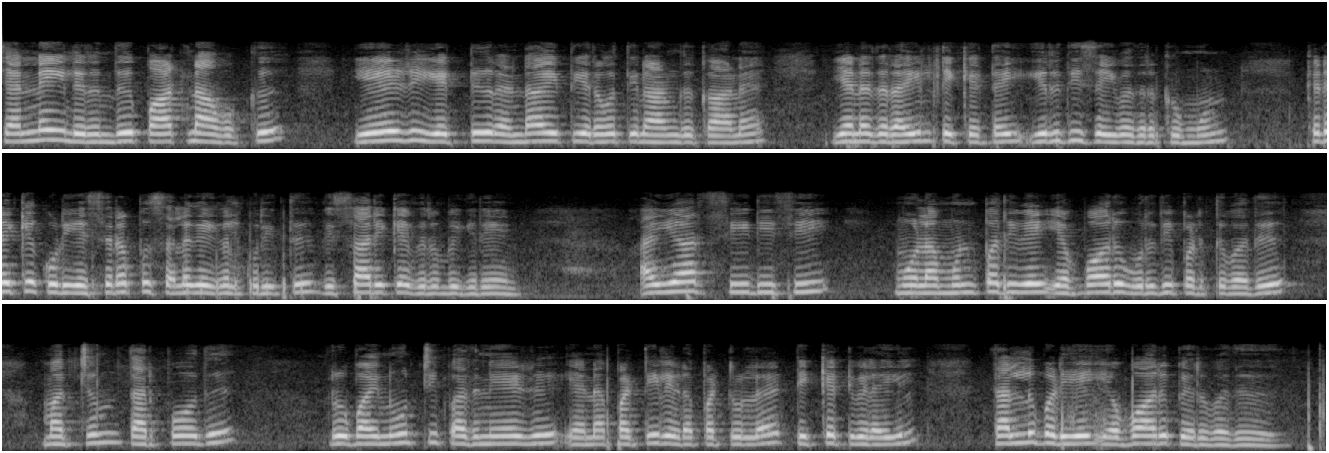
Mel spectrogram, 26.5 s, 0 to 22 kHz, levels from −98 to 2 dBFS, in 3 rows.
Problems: background sounds at intervals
